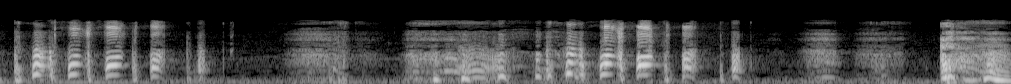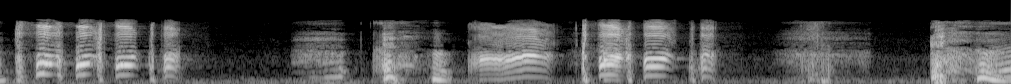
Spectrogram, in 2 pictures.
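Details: Mother's cough: several short, harsh adult cough bursts alternating with a young child's bright, repeated giggling at the cough; an ordinary cough.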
